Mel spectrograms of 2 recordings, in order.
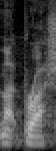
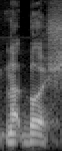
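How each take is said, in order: First: The second syllable is said with an r. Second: The second syllable is said without an r. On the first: The speaker calls it wrong. "not Nutbrush. I've been mispronouncing that" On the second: The speaker calls it right. "excuse me, Nutbush"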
